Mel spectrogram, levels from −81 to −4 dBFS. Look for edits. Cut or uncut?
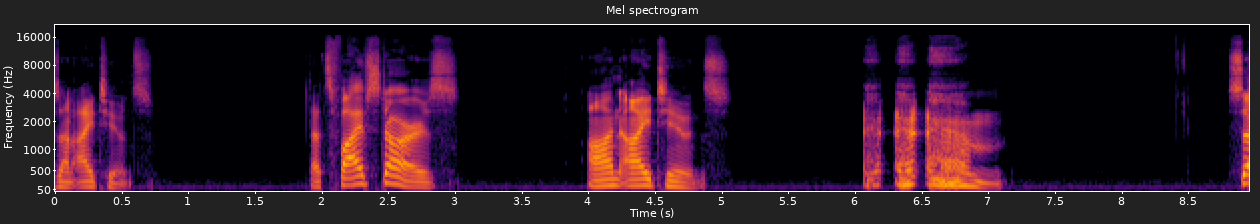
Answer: uncut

